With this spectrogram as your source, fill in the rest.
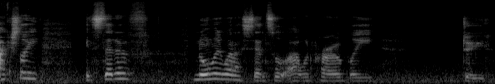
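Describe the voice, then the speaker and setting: Lively in intonation, a woman with an Australian accent talks at a moderate pace. Noticeable background noise runs underneath. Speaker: craft video host. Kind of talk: casual crafting chat. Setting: home craft room. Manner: relaxed, conversational.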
